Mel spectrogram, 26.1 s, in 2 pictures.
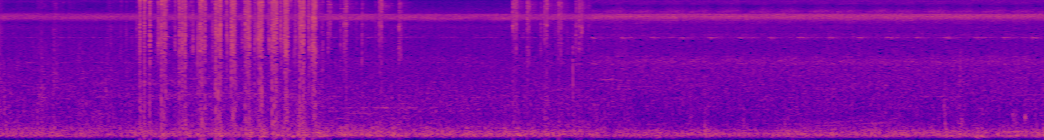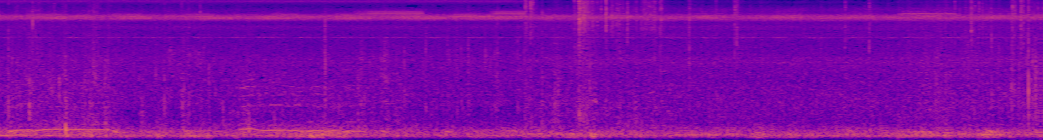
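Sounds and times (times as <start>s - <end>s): heavy rain on a tent: 13.2s - 26.0s.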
